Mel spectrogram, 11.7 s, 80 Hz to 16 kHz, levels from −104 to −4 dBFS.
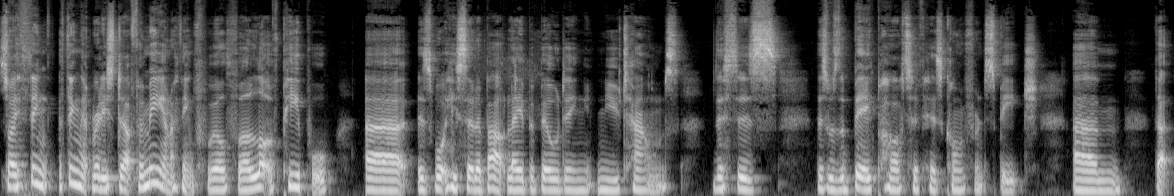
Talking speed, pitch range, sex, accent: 225 wpm, 155-180 Hz, female, British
